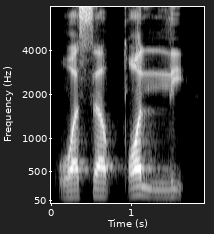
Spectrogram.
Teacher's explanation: سین کو باریک سیٹی سے، طا کو خوب موٹا ادا کرنا ہے،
